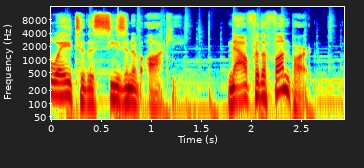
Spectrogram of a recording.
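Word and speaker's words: 秋: And our final building block for today is aki, pronounced aki.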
